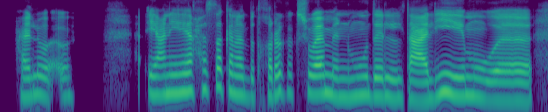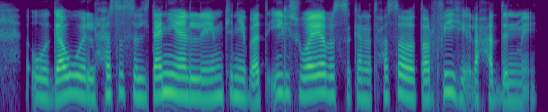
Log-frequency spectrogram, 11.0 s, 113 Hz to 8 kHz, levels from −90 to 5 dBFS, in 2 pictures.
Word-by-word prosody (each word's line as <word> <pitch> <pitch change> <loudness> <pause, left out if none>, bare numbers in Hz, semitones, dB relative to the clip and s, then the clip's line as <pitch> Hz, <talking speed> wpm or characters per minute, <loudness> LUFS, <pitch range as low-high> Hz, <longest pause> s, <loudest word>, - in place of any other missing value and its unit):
حلو 205 +2 -2
أوي. 205 0 -9 0.8
يعني 230 +2 0
هي 255 - +3
حصة 270 +3 -4
كانت 225 -6 -4
بتخرجك 225 +4 -6
شوية 225 -1 +4
من 205 -3 -5
مود 215 +1 -8
التعليم 205 +2 +2
و 185 -3 -5 0.8
وجو 205 +3 +1
الحصص 220 +3 -3
التانية 210 +2 +3
اللي 200 -2 +1
يمكن 210 +2 -7
يبقى 185 -4 0
تقيل 230 +5 -2
شوية، 220 +2 +8
بس 215 -4 -4
كانت 185 -1 -9
حصة 205 0 -2
ترفيهي 195 +2 -4
إلى 190 - -3
حدٍ - - -4
ما. 170 0 -6
210 Hz, 150 wpm, -24 LUFS, 195-225 Hz, 0.8 s, شوية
